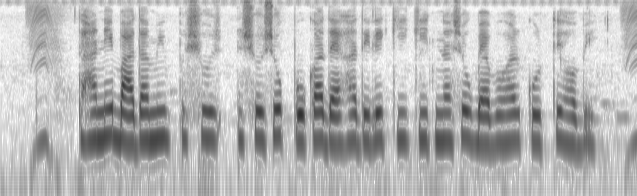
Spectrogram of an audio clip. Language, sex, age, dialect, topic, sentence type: Bengali, female, 18-24, Rajbangshi, agriculture, question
